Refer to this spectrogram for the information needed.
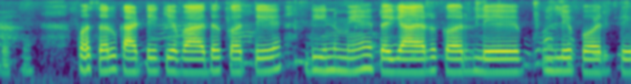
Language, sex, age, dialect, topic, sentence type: Magahi, female, 18-24, Northeastern/Surjapuri, agriculture, question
